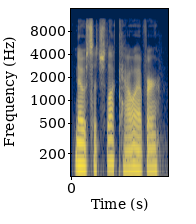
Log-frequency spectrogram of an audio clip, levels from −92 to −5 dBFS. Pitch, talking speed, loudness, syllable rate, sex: 125 Hz, 165 wpm, -18 LUFS, 4.7 syllables/s, female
